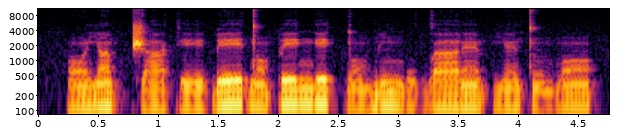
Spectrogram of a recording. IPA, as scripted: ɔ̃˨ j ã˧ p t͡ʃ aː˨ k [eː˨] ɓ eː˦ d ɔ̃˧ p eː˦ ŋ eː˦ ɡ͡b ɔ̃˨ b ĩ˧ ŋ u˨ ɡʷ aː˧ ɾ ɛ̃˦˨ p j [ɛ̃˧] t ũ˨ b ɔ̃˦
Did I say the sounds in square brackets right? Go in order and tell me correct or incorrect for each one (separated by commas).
correct, incorrect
